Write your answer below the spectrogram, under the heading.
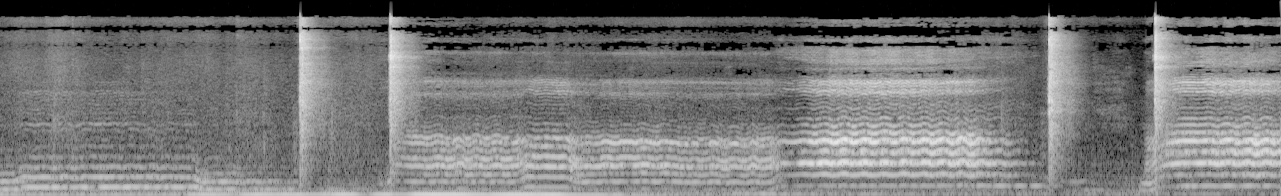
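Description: Solo voice singing a shirabyōshi song in long, slow held notes with a wavering vibrato, the pitch stepping between notes. Two pairs of sharp knocks about a second apart cut in, one pair a few seconds in and one near the end, with a short hush before the last knock.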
